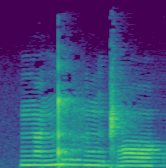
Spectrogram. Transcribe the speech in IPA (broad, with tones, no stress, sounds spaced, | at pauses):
ŋ ɐ̃˨ ŋ͡ǃ u˧ ɮ ũ˨ ɡ͡ǁ ɔ˨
